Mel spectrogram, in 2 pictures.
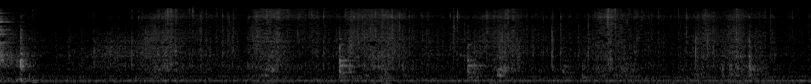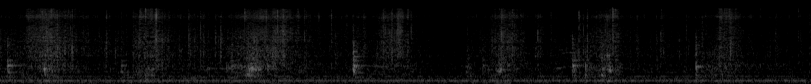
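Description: Fried rice being stirred and tossed with two wooden spatulas in a stainless steel pan: irregular scraping strokes against the metal, about one a second, with light sizzling. A knock right at the start and a steady low hum underneath.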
